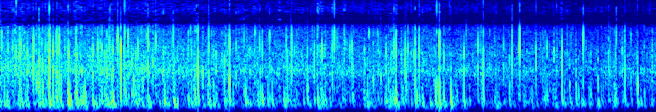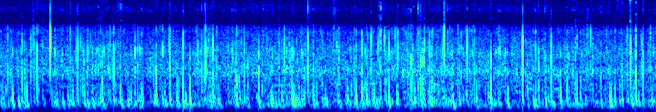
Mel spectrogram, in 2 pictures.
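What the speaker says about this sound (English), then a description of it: "look at that rain melting the course and melting the players" Heavy rain pours onto a golf course during a professional tournament round, a dense, steady hiss of drops across the whole stretch with no pauses and no talking.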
